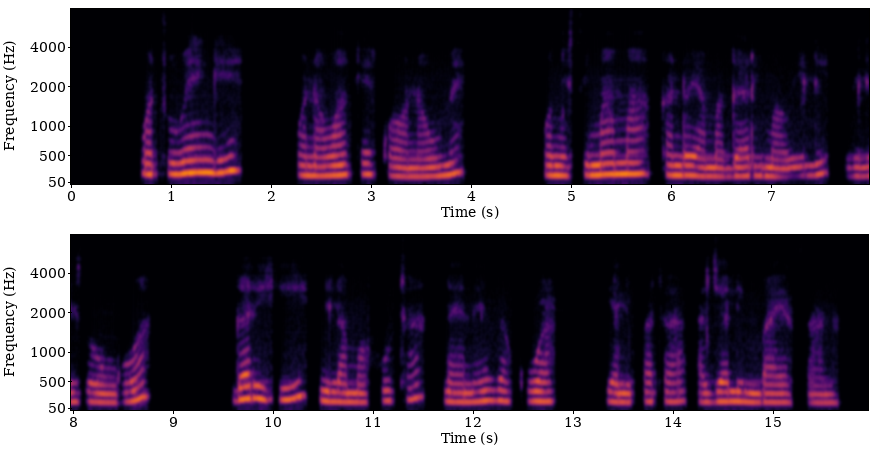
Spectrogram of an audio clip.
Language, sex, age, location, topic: Swahili, female, 18-24, Kisumu, health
